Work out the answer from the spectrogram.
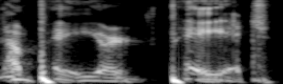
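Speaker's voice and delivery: put-on menacing ruler's voice; mock royal threat, slowing at the end; mock tax collector. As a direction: threaten a peasant as a hammed-up tax-collecting king. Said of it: "I'd be the one going around getting the taxes".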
